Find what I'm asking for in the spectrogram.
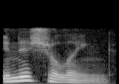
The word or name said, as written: initialling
